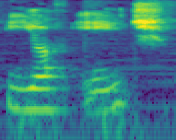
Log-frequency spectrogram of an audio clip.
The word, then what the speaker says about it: pH: of hydrogen, that is P of H, this is how we pronounce it, it's not pH, it is P of H, at least that is what I was taught.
